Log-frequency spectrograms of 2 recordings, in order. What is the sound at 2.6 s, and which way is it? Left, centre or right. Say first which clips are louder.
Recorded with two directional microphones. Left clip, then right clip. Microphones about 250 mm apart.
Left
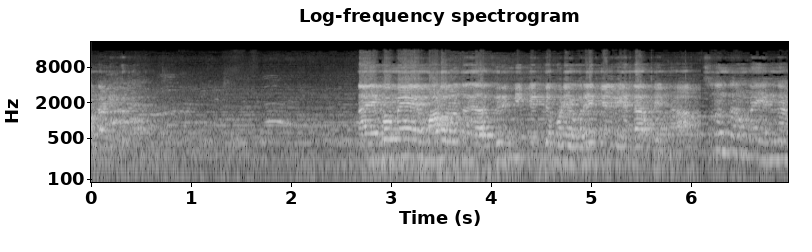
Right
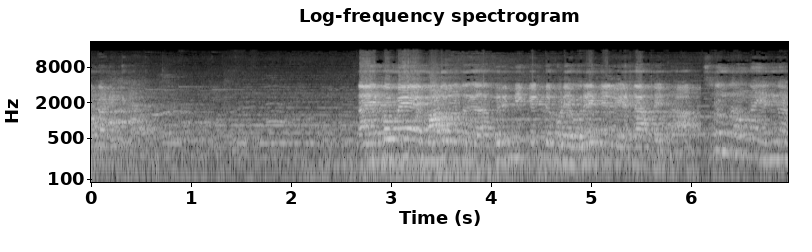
A man's voice: left 1 dB; centre.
